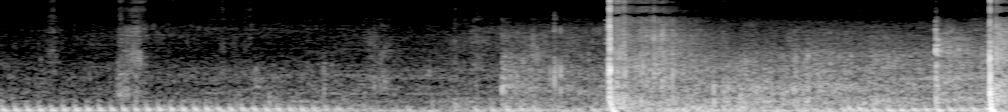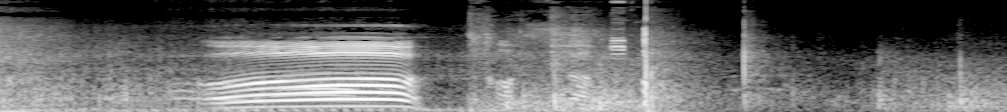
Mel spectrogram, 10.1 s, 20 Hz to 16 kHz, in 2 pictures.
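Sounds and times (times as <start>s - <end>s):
firecracker bangs: 2.5s - 5.9s.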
